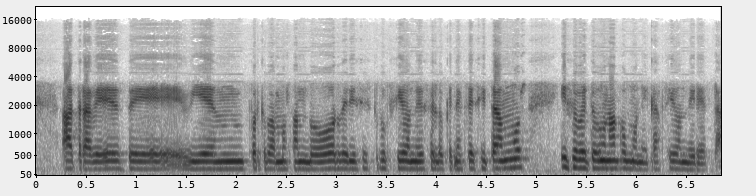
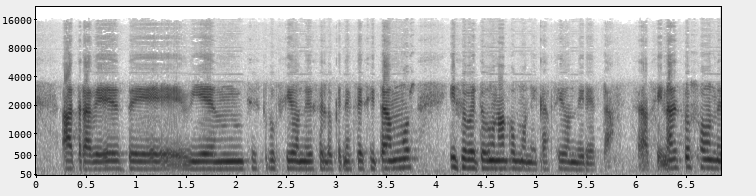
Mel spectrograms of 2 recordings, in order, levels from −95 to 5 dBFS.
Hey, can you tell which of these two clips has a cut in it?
second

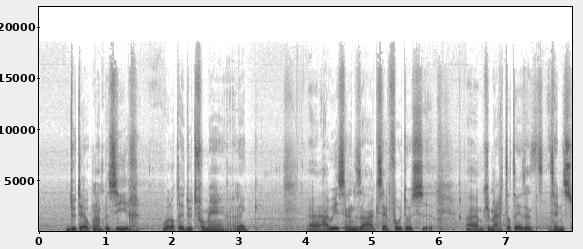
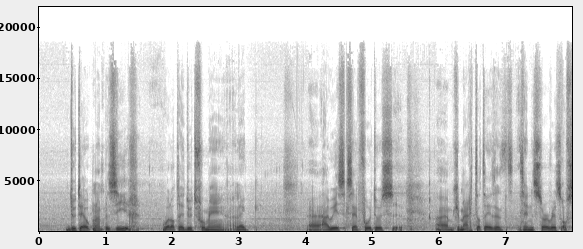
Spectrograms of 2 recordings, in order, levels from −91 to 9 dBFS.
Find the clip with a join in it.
second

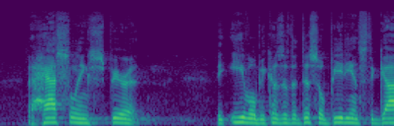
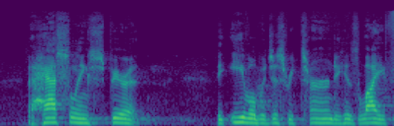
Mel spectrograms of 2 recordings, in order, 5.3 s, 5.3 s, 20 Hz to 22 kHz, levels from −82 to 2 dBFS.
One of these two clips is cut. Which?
second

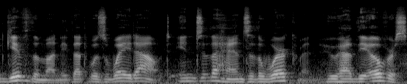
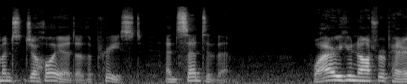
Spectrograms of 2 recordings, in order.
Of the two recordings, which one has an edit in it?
second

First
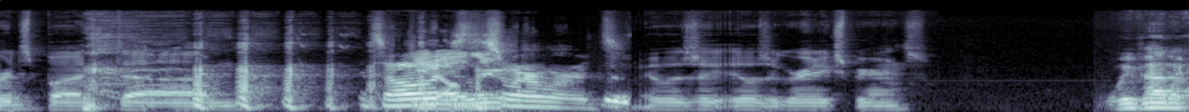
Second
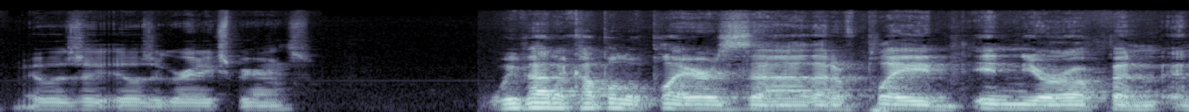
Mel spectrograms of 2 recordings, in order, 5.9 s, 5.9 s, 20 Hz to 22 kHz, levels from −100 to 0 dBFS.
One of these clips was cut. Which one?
first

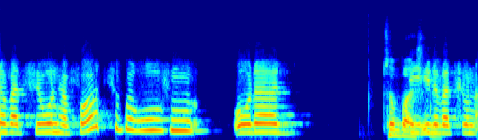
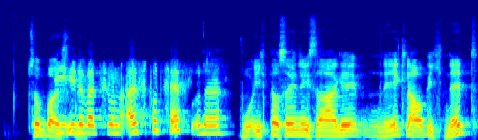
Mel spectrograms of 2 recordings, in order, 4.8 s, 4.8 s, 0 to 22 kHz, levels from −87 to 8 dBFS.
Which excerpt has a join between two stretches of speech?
second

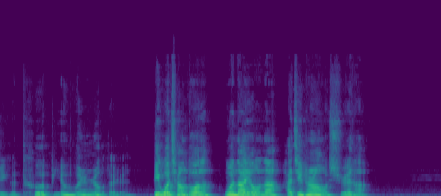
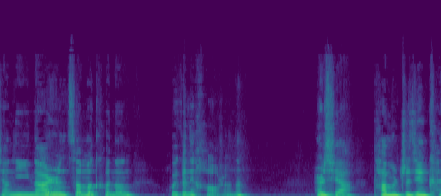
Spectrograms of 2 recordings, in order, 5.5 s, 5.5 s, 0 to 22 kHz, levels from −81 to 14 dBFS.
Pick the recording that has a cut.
first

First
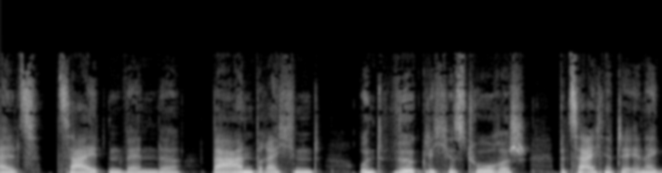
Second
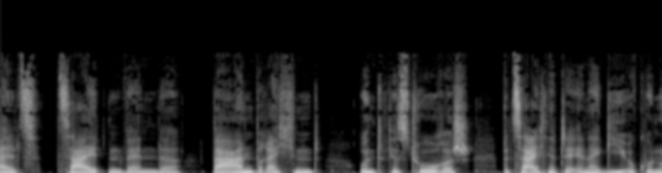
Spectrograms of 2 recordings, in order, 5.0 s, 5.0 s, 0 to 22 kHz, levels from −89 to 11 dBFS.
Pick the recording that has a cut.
second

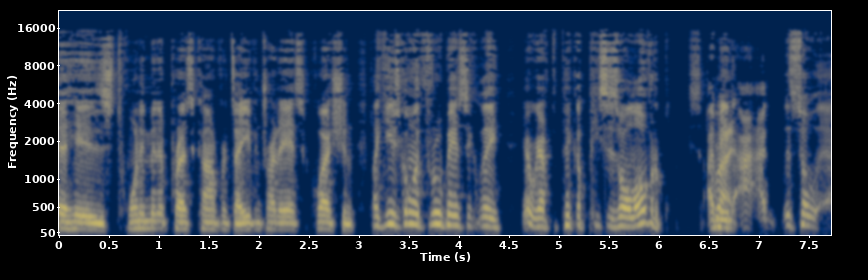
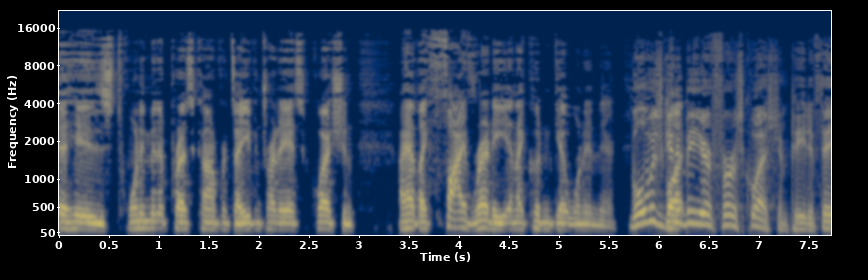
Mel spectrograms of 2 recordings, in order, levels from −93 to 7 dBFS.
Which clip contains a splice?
first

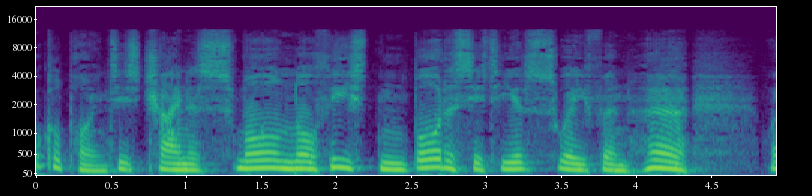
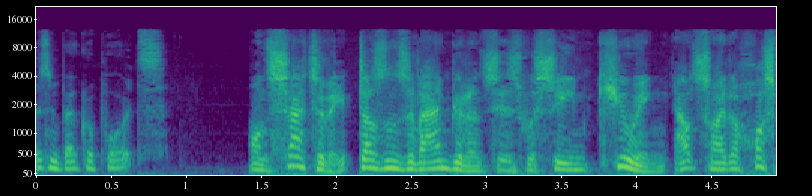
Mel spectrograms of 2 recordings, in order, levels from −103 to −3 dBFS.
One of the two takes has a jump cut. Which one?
second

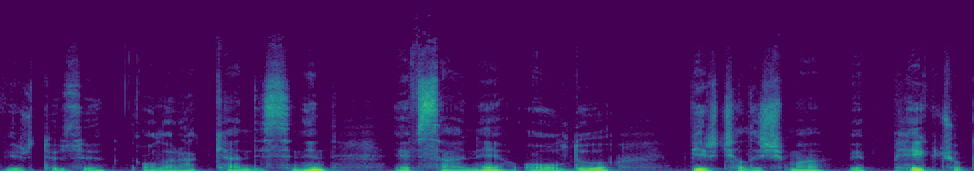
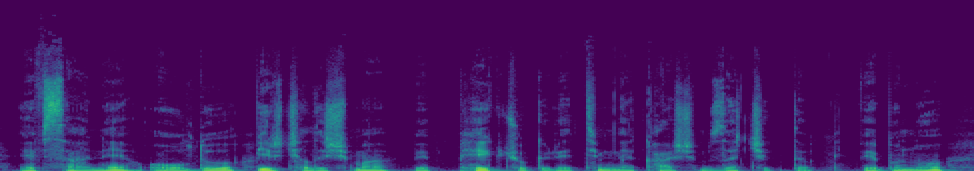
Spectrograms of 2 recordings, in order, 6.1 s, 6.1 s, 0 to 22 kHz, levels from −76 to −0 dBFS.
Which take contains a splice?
second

